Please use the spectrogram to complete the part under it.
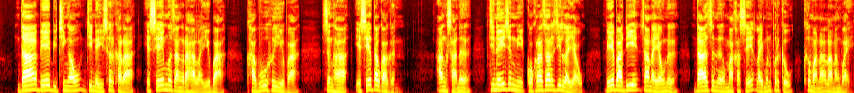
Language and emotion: Bodo, neutral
